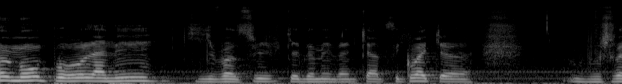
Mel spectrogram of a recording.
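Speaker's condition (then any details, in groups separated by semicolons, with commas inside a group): Cerebral palsy; wheelchair use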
